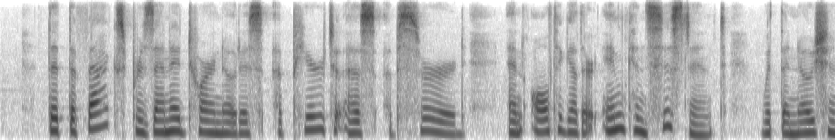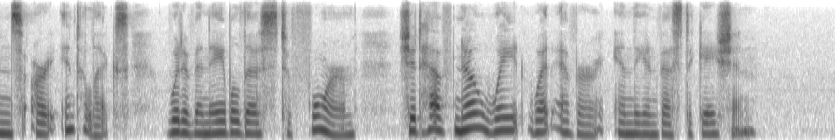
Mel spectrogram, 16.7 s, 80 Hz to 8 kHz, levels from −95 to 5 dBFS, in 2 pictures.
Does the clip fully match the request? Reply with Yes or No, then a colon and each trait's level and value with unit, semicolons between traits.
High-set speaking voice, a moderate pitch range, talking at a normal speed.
No: high, 200 Hz; average, 3.6 semitones; slow, 120 wpm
